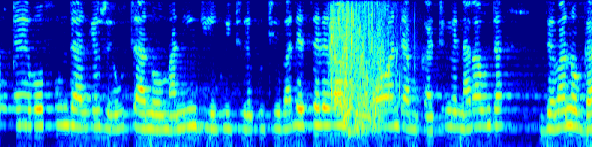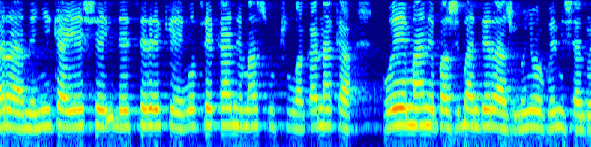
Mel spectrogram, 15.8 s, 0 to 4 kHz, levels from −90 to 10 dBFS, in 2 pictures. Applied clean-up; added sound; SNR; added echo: none; Splash, splatter; 2 dB; reverberation time 0.7 s.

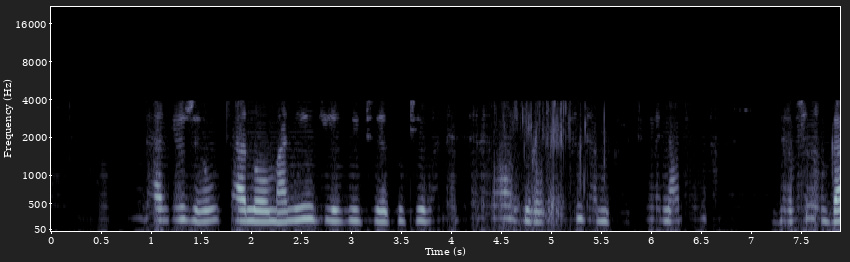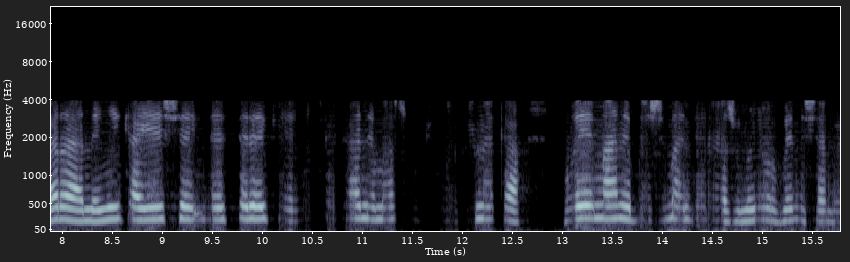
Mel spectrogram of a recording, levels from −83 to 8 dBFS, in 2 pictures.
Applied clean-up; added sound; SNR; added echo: neural separator model SepFormer WHAMR!.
